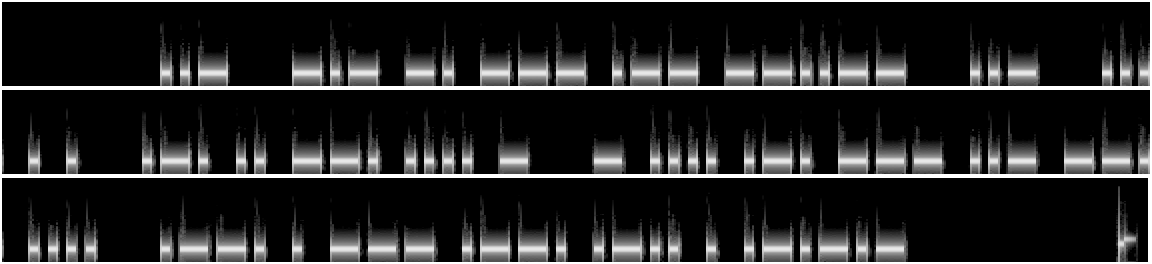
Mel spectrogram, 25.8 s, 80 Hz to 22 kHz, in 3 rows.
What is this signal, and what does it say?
Morse code, heard as a keyed tone, about 17 wpm, 700 Hz. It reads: U KNOW, U SEE RIGHT THROUGH PEOPLE.
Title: Sentences from Top 200 Words and Abbreviations 17wpm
